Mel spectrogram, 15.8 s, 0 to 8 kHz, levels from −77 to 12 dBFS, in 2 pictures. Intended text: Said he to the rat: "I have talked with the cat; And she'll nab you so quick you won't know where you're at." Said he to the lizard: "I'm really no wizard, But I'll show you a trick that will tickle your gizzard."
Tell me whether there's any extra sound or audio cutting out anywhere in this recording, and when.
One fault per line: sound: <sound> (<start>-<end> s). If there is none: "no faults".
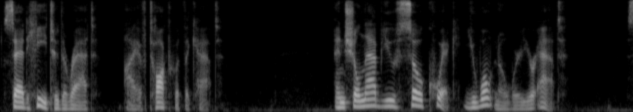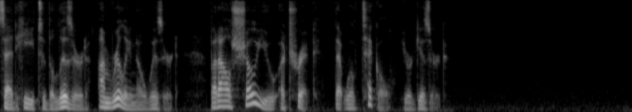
no faults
